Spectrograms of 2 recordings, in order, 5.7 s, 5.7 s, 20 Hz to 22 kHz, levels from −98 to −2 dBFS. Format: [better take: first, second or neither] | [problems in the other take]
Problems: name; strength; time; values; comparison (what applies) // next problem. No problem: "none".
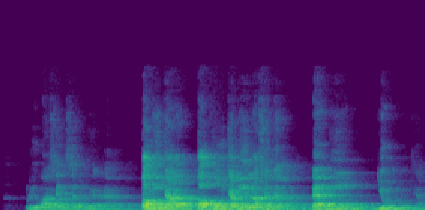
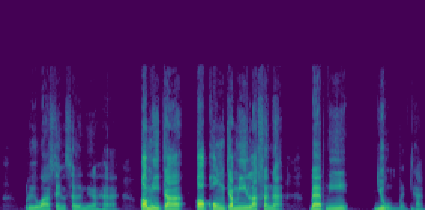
second | room echo; noticeable; dies away in 1.4 s // off-mic speech; far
